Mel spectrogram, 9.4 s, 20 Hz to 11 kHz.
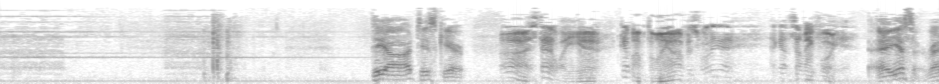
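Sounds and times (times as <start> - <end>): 
desk telephone bell ringing: 0.0 - 4.0
low hum: 0.0 - 9.3
speech: 3.7 - 6.0, 6.6 - 9.3.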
